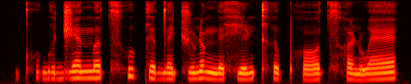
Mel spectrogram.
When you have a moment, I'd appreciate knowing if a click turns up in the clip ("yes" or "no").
no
